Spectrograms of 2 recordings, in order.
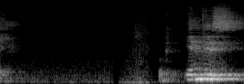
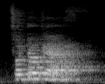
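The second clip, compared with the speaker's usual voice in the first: "Photograph" with "Pho" pitched higher; stress on first syllable; 5 semitones higher, 4 dB louder than usual. Shown as a demonstration. Teacher shows the class where stress falls, stress on "Pho" in "Photograph". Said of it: "the stress falls on the first syllable".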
